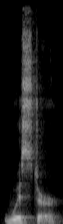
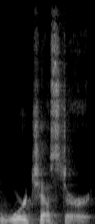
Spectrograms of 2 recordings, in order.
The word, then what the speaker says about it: Worcester: So afterwards, I went up to the guy at the aquarium because he mispronounced Worcester. He was calling it Worcester in the class that they gave at the aquarium.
